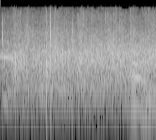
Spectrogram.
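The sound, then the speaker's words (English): An audience stands and applauds a guest with a dense, even patter of many hands clapping, while voices call out over it. “will you stand up and give her a round of applause?”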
